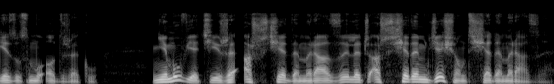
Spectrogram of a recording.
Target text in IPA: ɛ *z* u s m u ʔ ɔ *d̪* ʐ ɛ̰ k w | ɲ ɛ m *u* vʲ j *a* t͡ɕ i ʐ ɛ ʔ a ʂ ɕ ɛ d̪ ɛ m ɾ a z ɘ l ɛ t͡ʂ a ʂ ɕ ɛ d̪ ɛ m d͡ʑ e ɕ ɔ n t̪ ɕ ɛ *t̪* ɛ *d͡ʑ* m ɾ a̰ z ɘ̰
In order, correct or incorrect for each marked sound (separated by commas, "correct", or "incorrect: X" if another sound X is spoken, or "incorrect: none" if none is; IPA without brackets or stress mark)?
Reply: correct, correct, correct, incorrect: ɛ, incorrect: d̪, incorrect: none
